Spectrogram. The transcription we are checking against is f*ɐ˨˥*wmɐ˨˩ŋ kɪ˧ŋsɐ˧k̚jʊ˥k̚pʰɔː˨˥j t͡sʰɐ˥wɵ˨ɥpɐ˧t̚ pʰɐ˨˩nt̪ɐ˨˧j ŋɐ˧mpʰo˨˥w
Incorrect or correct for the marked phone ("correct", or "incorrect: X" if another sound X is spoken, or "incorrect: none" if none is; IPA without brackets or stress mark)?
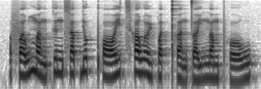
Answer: correct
